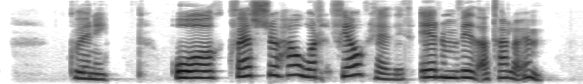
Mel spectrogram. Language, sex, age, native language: Icelandic, other, 50-59, Icelandic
